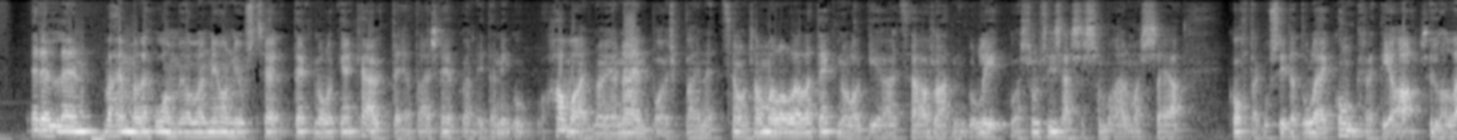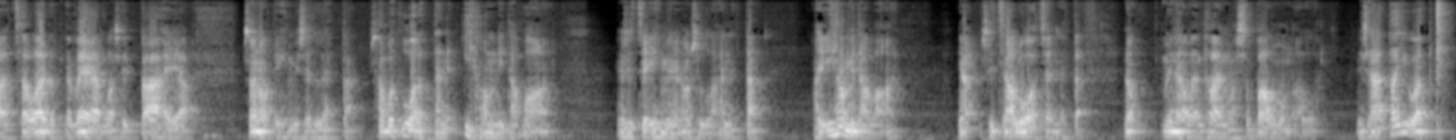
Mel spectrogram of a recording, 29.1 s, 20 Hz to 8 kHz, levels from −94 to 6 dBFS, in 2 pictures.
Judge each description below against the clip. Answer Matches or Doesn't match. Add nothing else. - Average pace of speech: Doesn't match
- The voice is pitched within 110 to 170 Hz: Doesn't match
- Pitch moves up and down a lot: Doesn't match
